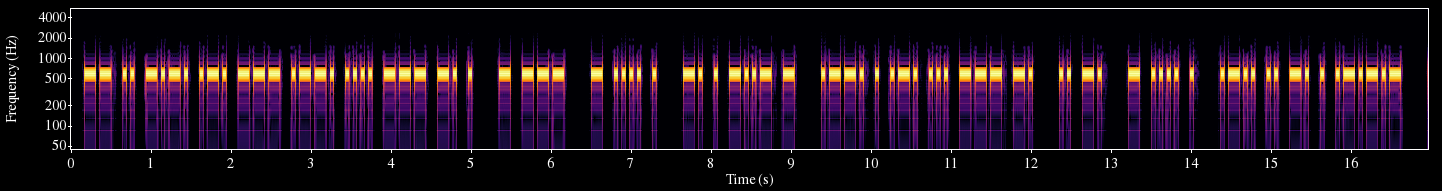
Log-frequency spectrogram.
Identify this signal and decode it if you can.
Morse code, heard as a keyed tone, about 25 wpm, 600 Hz. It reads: MICROPHONE TO THE NEXT PERSON IN THE LINE.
